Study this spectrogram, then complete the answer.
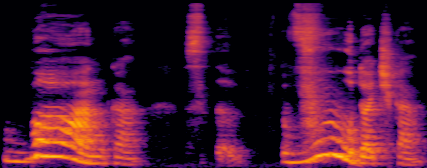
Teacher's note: наголос в цих словах падає на перший склад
